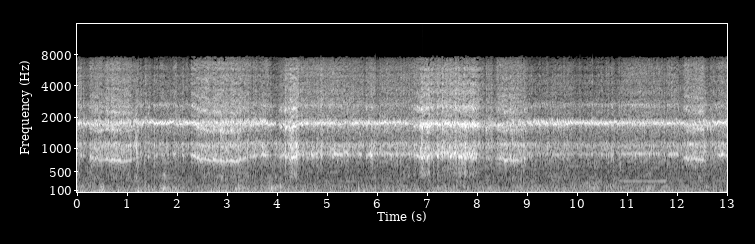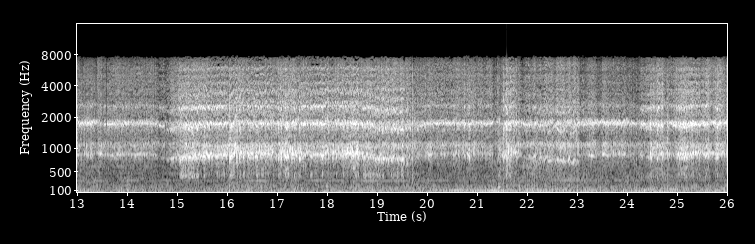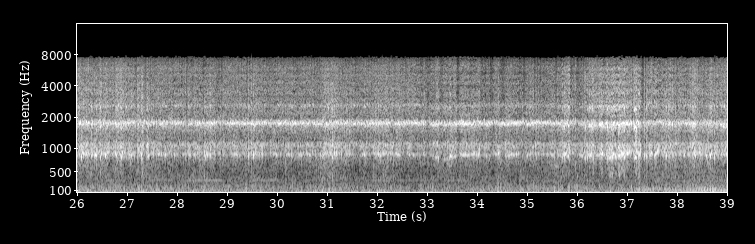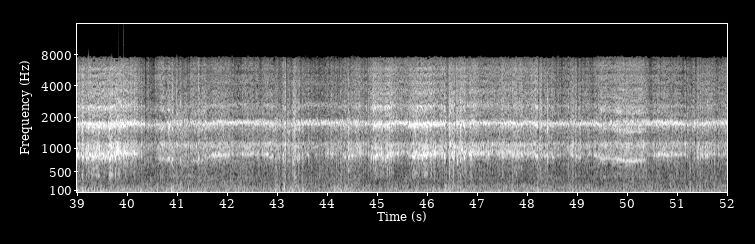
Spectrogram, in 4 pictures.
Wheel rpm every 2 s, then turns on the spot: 230, 220, 230, 220, 220, 230, 230, 210, 200, 210, 230, 220, 230, 230, 230, 230, 230, 230, 230, 230, 220, 230, 220, 230, 230, 230.
none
